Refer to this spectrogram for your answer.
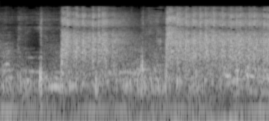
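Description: Several sharp cracks of gunfire from crossfire in Chiapas, Mexico ring out at irregular intervals over a constant roar of wind-like noise, the shots echoing.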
